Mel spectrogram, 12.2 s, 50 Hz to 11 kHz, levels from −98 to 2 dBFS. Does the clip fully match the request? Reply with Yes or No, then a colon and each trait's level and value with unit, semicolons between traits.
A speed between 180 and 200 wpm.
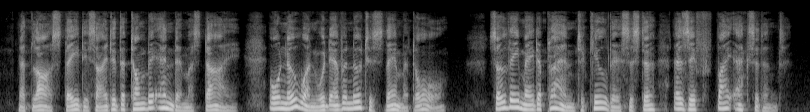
No: average, 155 wpm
